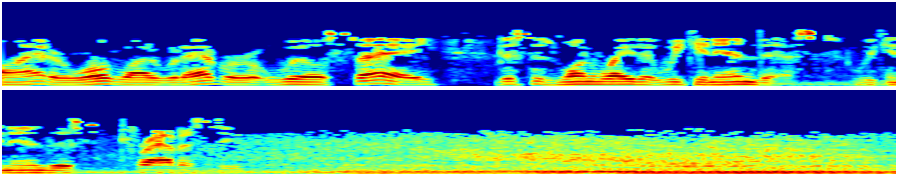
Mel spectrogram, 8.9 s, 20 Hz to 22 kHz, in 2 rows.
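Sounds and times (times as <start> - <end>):
speech: 0.1 - 5.9
car engine idling outside a liquor store: 3.2 - 8.9.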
